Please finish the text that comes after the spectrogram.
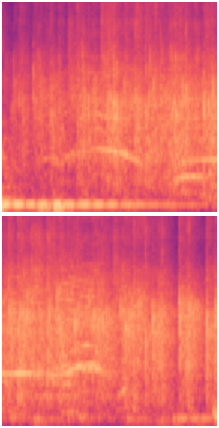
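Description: Applause from a wedding crowd acclaiming the newlyweds, a dense continuous wash of clapping that holds steady and loud for several seconds, with a faint voice and tonal sounds riding over it.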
